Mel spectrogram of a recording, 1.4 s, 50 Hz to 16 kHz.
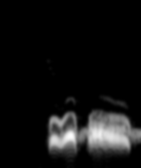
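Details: Spotted dove lure call in liu fueang style, taped live on a smartphone in a rainy-season rice paddy in Roi Et province, Thailand, 2021: a wavering two-part coo followed by a sustained rough, slightly falling coo.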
